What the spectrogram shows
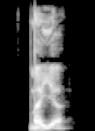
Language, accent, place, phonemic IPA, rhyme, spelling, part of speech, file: French, France, Lyon, /ma.ja/, -ja, maya, adjective, LL-Q150 (fra)-maya.wav
- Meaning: 1. Mayan (relating to the Mayans) 2. Mayan (relating to the Mayan language)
